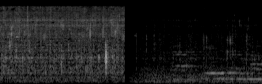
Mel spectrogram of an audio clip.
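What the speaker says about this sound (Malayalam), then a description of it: "ഇത് സാധാരണ നമ്മൾ മീൻ വറുക്കുന്ന പോലെ തന്നെ" Fish frying in a pan, a dense, close sizzle that cuts off abruptly partway, leaving a quieter, fainter hiss with some faint tonal background sounds afterward.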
